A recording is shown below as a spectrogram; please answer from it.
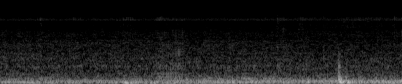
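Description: Steady low hum of a small air compressor running to feed a pneumatic staple gun, with a soft knock about three and a half seconds in.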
